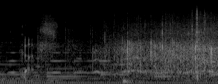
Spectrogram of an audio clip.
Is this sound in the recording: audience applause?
yes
